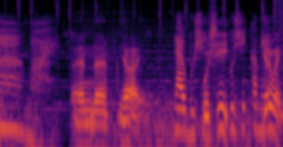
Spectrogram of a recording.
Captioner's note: sighs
